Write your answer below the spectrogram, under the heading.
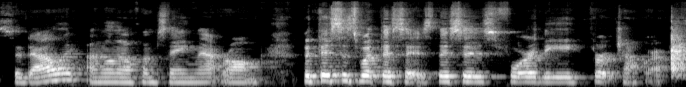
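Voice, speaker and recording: A woman with an American accent, medium pitch, a moderate pace, and audible room echo. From US, Delaware. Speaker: reiki master and yoga teacher. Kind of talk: online workshop talk.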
